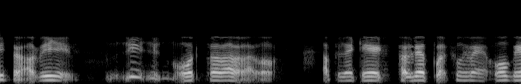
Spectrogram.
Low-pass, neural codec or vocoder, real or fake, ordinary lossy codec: 3.6 kHz; autoencoder, 44.1 kHz, a latent of 192 numbers a frame, MeloTTS; fake; AAC, 24 kbps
